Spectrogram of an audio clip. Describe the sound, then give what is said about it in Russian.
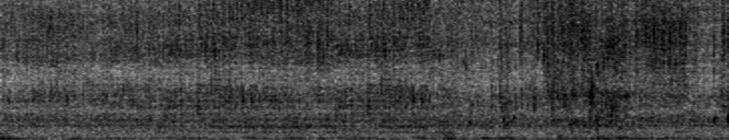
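Water runs steadily from a tap, a continuous bright hiss of splashing with a slight surge in intensity toward the end. No one speaks. “Смотри, не набрызгай, а то мама рассердится.”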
